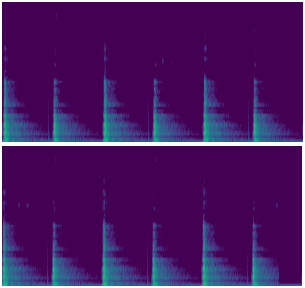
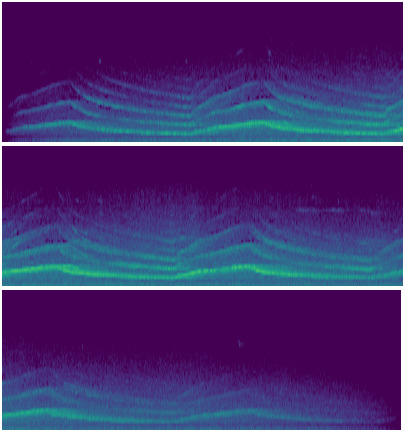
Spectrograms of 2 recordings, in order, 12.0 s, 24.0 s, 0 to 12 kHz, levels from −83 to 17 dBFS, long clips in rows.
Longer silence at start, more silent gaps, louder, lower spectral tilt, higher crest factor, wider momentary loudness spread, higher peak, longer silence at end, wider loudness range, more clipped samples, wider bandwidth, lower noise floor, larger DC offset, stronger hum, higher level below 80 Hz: second, 0 s vs 0.4 s; neither; about the same, -26 LUFS vs -24 LUFS; first, -6.5 dB/octave vs -3.5 dB/octave; first, 28 dB vs 18 dB; second, 20 LU vs 23 LU; first, -2 dBFS vs -8 dBFS; second, 0.85 s vs 2.25 s; second, 1 LU vs 20 LU; neither; second, 5.6 kHz vs 8.2 kHz; second, -66 dBFS vs -72 dBFS; neither; neither; first, -42 dBFS vs -66 dBFS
